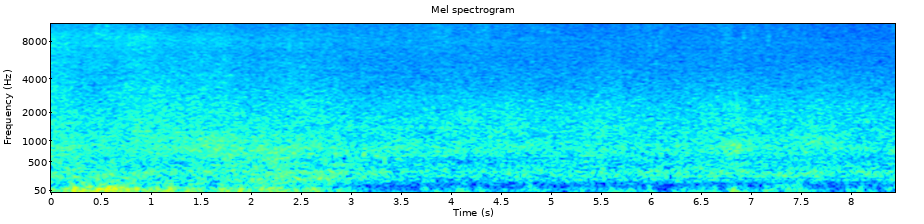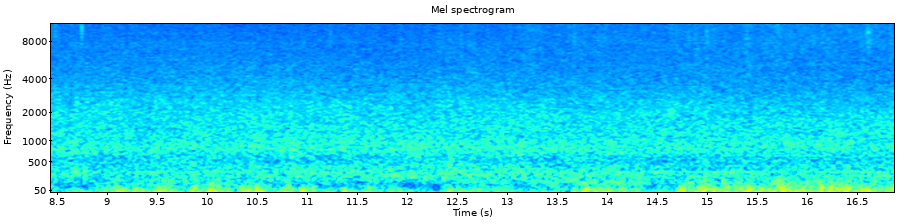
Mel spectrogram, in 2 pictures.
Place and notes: Fort Snelling State Park - MSP 30R Landings From Fort Snelling State Park
Landing aircraft at Minneapolis/St Paul International Airport on Runway 30R recorded from Fort Snelling State Park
